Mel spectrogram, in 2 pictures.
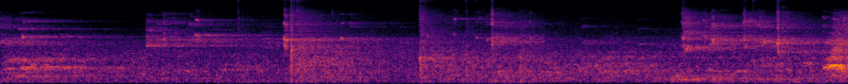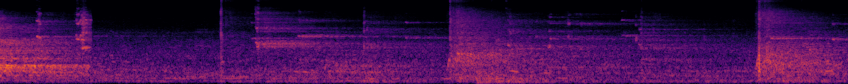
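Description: Rackets strike a shuttlecock again and again in an echoing hall.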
